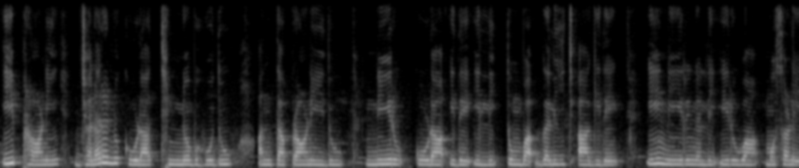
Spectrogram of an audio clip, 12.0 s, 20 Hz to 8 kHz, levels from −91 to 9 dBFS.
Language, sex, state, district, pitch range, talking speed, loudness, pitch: Kannada, female, Karnataka, Mysore, 200-215 Hz, 85 wpm, -28 LUFS, 205 Hz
